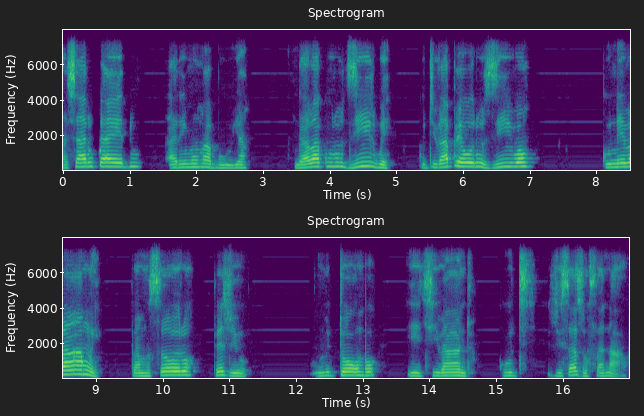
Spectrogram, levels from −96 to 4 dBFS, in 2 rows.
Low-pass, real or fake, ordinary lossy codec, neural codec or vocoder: 7.2 kHz; fake; Opus, 64 kbps; vocoder, 22.05 kHz, 80 mel bands, HiFi-GAN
